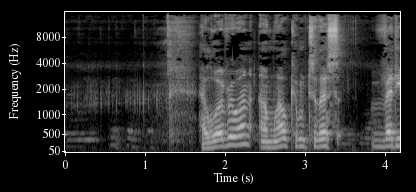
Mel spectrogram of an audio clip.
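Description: Water pours from a kettle into a mug.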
